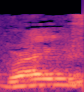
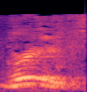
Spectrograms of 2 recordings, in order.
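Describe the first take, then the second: First: The vowel sounds like the one in 'grave'. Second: The vowel sounds like the one in 'grieve'. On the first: The speaker calls it wrong. "Did I pronounce that Graves or" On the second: The speaker calls it right. "I apologize. We'll get that right too"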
